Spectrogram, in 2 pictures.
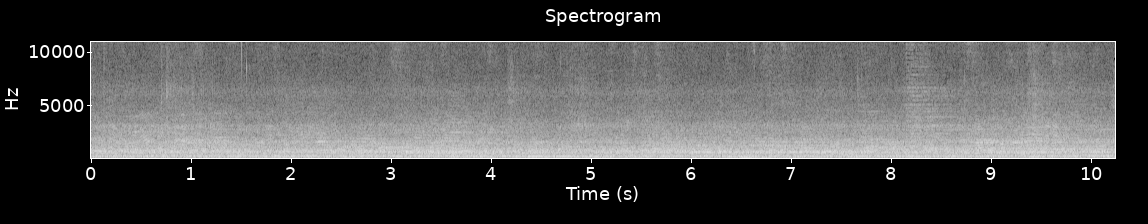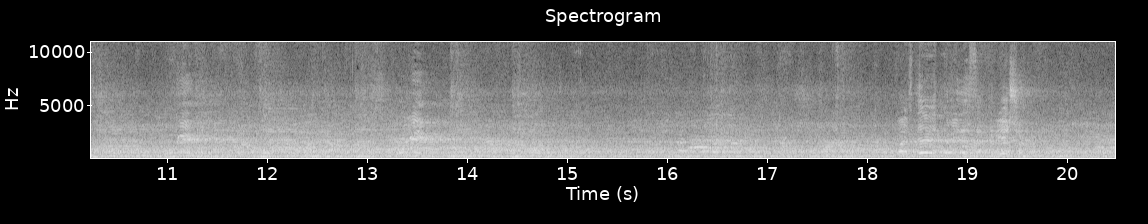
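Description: Children and women chatter and call out in a large echoing hall.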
